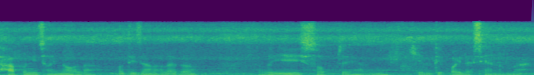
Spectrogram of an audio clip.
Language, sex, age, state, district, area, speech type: Nepali, male, 18-30, West Bengal, Darjeeling, rural, spontaneous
